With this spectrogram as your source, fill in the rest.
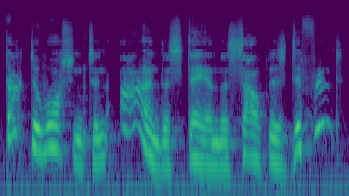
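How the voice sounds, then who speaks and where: A man's voice: on the high side, huge pitch swings, moderate pace. An actor playing an earnest, polite, anxious male scientist in a radio drama, hesitant and stammering as he speaks. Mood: uneasy, questioning.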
